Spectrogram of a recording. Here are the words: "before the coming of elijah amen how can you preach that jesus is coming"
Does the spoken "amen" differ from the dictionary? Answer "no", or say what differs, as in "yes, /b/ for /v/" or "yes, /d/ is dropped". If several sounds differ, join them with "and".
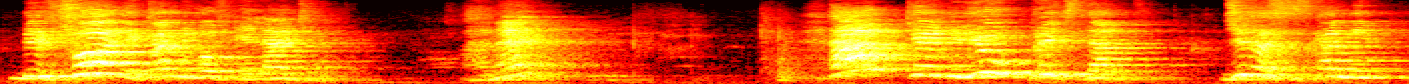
no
